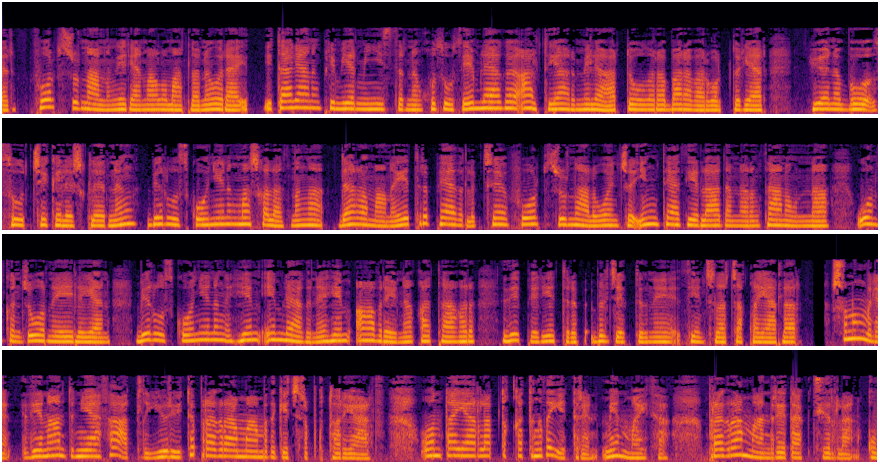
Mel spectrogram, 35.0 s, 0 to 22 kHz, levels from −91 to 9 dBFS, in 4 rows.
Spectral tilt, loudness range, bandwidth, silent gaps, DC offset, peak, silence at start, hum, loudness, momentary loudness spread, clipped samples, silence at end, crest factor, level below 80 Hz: -6 dB/octave; 2 LU; 8.8 kHz; 25.66-25.70 s; under 0.1%; 0 dBFS; 0 s; none; -12 LUFS; 5 LU; under 0.1%; 0 s; 12 dB; -42 dBFS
